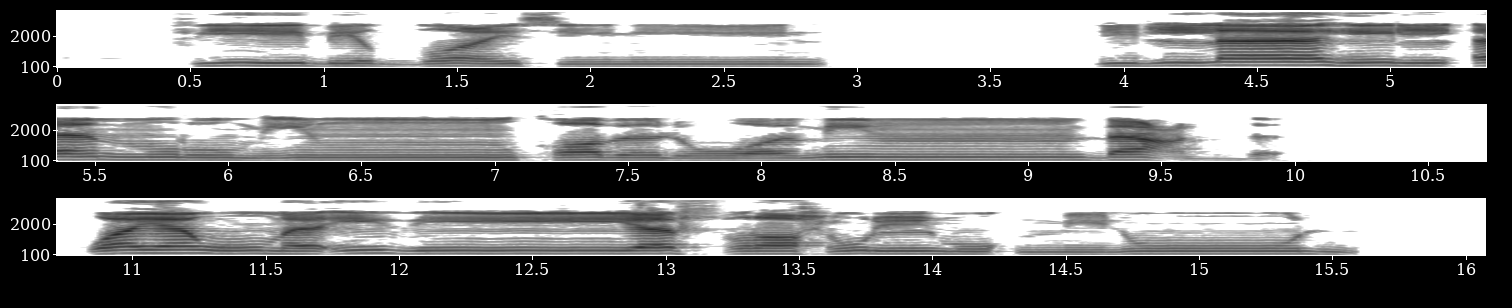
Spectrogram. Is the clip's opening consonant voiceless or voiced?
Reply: voiceless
